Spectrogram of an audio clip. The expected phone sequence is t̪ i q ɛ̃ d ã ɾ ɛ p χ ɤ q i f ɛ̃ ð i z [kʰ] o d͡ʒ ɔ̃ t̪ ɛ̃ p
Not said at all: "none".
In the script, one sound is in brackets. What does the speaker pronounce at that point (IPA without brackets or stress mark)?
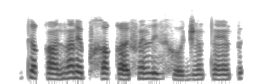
x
